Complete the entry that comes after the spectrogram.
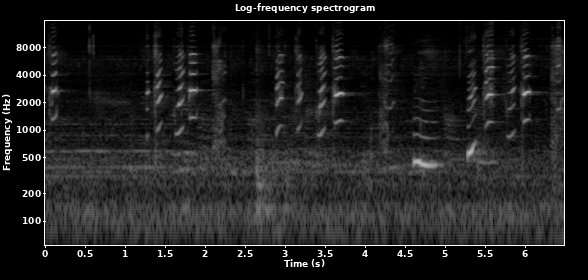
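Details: Two pet cockatiels in their cage give short, bright chirps with sharply sweeping pitch, repeated in quick bursts.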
